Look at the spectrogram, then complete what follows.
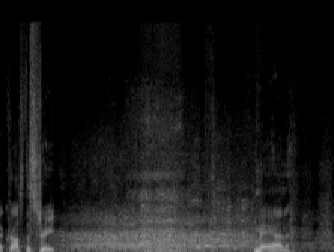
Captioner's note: laughter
